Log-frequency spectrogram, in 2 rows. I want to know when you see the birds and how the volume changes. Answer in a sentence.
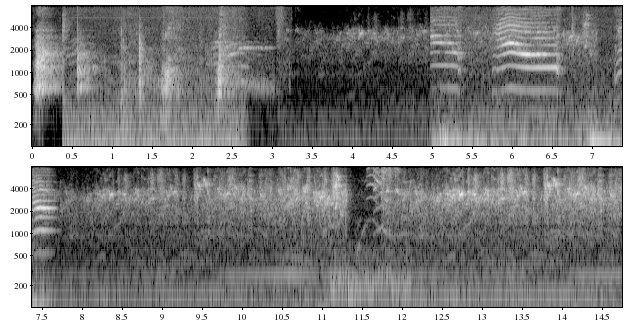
You can hear the birds from 2.5 to 14.7 s, getting louder.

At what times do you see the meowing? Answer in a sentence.
The meowing can be heard from 0.3 to 2.7 s, from 5.0 to 7.7 s and from 11.1 to 12.2 s.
